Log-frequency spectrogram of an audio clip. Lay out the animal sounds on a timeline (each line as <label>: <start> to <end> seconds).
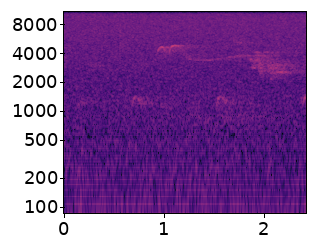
Red-eyed Vireo (Vireo olivaceus): 0.0 to 2.4 seconds
American Crow (Corvus brachyrhynchos): 0.6 to 2.4 seconds
Eastern Wood-Pewee (Contopus virens): 0.7 to 2.1 seconds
